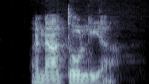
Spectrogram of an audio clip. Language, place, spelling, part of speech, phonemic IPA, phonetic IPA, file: Hindi, Delhi, अनातोलिया, proper noun, /ə.nɑː.t̪oː.lɪ.jɑː/, [ɐ.näː.t̪oː.li.jäː], LL-Q1568 (hin)-अनातोलिया.wav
